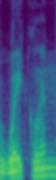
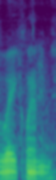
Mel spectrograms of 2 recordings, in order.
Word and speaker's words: Wakeland: You believe it's pronounced Wakeland? Okay, I'm going to go with Wakeland. Thank you, Steve.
